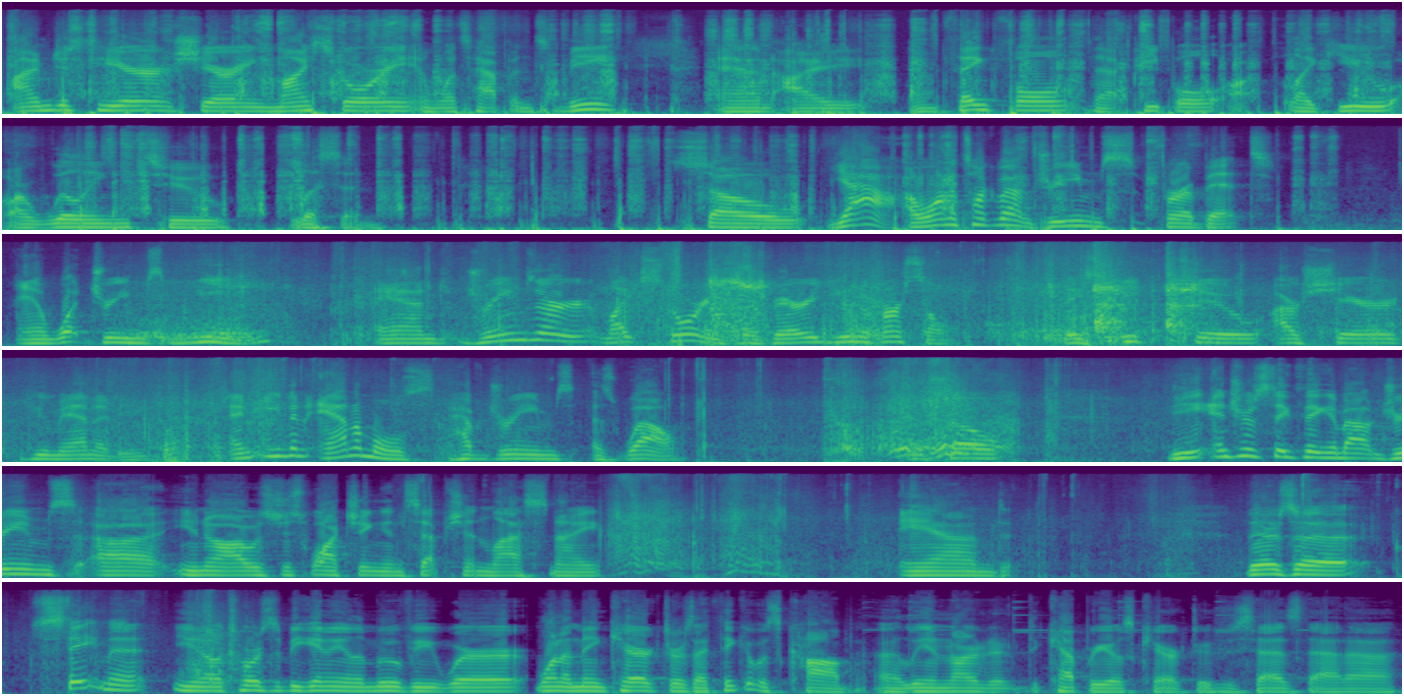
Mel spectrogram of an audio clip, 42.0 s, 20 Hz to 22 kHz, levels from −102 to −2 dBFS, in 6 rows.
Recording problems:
distortion; heavy; 3% of the sound clipped
household noises; loud; throughout; 4 dB below the speech

